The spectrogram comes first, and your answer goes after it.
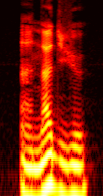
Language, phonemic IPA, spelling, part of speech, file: French, /a.djø/, adieu, interjection / noun, Fr-adieu.ogg
- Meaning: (interjection) 1. farewell, adieu 2. goodbye, see you soon 3. hello 4. hello, goodbye; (noun) farewell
